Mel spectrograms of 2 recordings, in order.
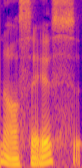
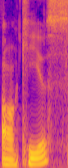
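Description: First: The name is pronounced the Japanese way. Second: The name is pronounced the English way. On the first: "If you want the Japanese pronunciation" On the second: "the English pronunciation, apparently it's"

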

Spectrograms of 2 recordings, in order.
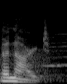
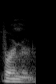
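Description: First: The name is pronounced the American way. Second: The name is pronounced a non-American way. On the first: The speaker calls it wrong. "Americans would call him Bernard, which is wrong" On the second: The speaker calls it right. "It's Bernard Cornwell"

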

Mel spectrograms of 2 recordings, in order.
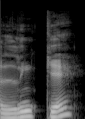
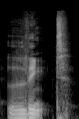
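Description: First: The word ends on a K sound, no T. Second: The word ends with a T after the K. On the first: The speaker calls it wrong. "Mas não é linke" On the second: The speaker calls it right. "depois do som do K, você tem o som do T"

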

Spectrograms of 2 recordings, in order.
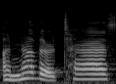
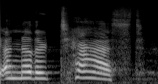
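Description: First: It is said in a groaning, dismayed tone. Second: It is said in an excited, cheerful tone. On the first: A coming trial is seen as a burden. The speaker calls it wrong. "I know for me, I go, oh" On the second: A coming trial is welcomed as a blessing. The speaker calls it right. "So we should be going, yay"

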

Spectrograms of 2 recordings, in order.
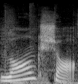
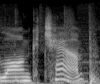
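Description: First: The name is said with a French pronunciation. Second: The name is read as an English word. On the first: The speaker calls it right. "the way you pronounce it is Longchamp" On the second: The speaker calls it wrong. "It's written Longchamp"

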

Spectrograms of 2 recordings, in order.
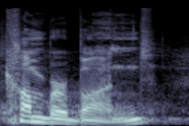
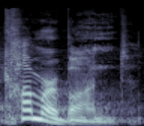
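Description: First: An extra b sound is heard mid-word. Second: No extra b sound is heard mid-word. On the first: The speaker calls it wrong. "he pronounced it as" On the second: The speaker calls it right. "it's actually cummerbund. There is no B"

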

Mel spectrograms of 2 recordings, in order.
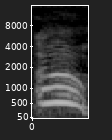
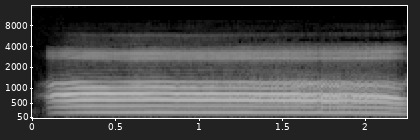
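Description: First: The 'oh' is short and quick. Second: The 'oh' is long and drawn out. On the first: The speaker calls it wrong. "your quick little, oh, that's cute" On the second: The speaker calls it right. "It's long and it's drawn out because it's holy cabooses"

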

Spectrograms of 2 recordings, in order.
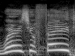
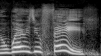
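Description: First: It sounds gentle and encouraging. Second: It sounds like a scolding rebuke.

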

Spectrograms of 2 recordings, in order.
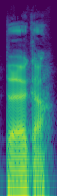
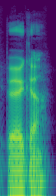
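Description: First: The U vowel is deep. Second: The U vowel is soft and shallow. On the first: This is not the Perth accent. "Instead of burger" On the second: This is the Perth accent. "It's like it's not a deep U. It's like a soft, like a shallow U"

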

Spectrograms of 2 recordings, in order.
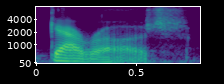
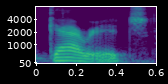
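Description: First: The word is said closer to the American way. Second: The word is said in a typically British way. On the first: "Which is a little closer to the American garage" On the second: "I can either say garage"

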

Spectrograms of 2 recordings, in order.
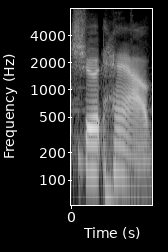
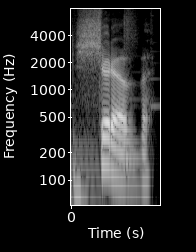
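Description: First: The word have is said fully and separately. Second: The word have is reduced to a short of. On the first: The speaker calls it wrong. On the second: The speaker calls it right.

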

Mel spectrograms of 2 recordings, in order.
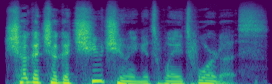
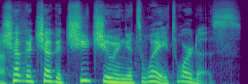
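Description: First: It is said in a put-on character voice. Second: It is said in his normal voice.

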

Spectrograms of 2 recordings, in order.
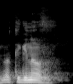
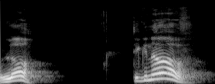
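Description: First: It is said without a pause. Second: There is a pause after the first word.

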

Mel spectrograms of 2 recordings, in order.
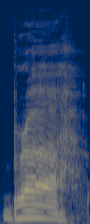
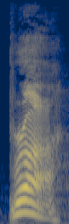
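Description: First: It is said with a disgusted tone. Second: It is said with an excited tone. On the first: The speaker is annoyed or repelled. "it is used either in disgust or excitement" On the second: The speaker is thrilled.

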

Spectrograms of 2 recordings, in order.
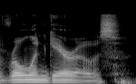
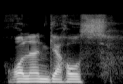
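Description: First: The name is said with an American accent. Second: The name is said with a French accent.

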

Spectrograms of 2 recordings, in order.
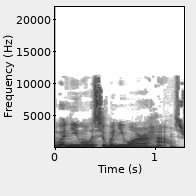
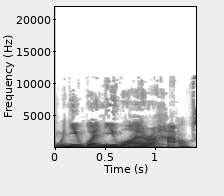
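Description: First: The words are spoken casually, without careful articulation. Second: The words are spoken with careful, clear articulation. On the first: The speaker calls it wrong. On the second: The speaker calls it right.

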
